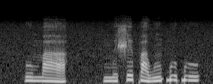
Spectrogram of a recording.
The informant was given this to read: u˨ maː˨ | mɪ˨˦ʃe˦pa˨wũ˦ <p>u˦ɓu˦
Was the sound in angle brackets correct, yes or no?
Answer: no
